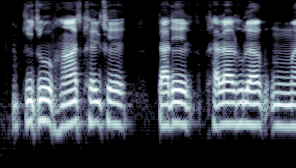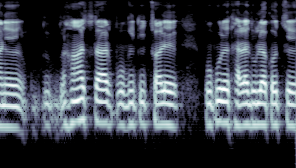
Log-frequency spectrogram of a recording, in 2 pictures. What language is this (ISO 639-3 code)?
ben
